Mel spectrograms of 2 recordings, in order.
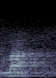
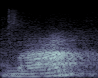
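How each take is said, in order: First: The syllable is short, light and unemphasized. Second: The pitch rises from middle to high. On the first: "when you don't really emphasize a syllable" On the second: "The second one rises like a question"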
